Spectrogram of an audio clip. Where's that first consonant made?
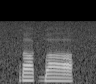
tongue tip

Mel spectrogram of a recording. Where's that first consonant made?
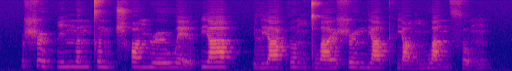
retroflex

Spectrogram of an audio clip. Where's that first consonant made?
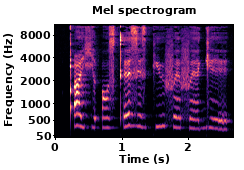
uvula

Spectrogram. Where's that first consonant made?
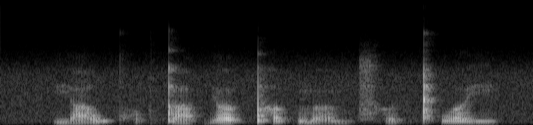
palate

